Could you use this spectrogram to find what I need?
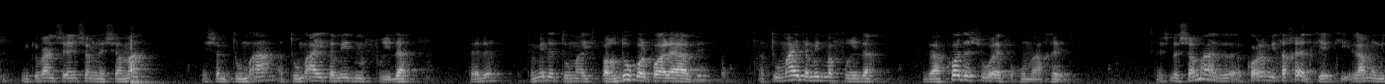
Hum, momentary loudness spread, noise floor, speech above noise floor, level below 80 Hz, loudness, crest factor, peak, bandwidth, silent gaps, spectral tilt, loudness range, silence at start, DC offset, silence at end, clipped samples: none; 15 LU; -57 dBFS; 29 dB; -58 dBFS; -28 LUFS; 22 dB; -8 dBFS; 11 kHz; none; -7 dB/octave; 5 LU; 0 s; under 0.1%; 0 s; under 0.1%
